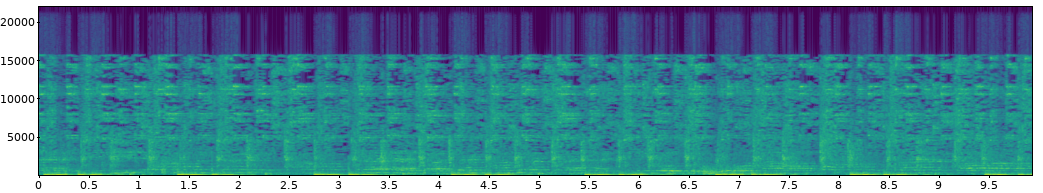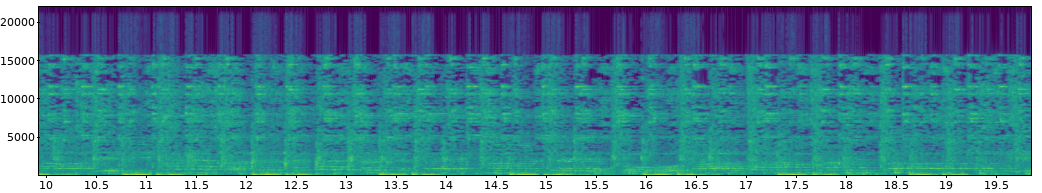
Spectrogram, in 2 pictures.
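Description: Group of women singing a Haryanvi devotional folk song (a Krishna bhajan) together, with a dholak beating a steady rhythm: a deep drum stroke about once a second under bright jingling percussion.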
